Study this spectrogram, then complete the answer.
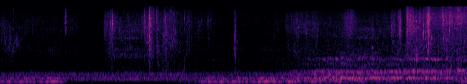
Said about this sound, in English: The man steps into the pond. The muck and water bubbles around his feet.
